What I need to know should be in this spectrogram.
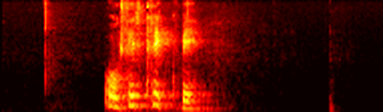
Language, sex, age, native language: Icelandic, female, 20-29, Icelandic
